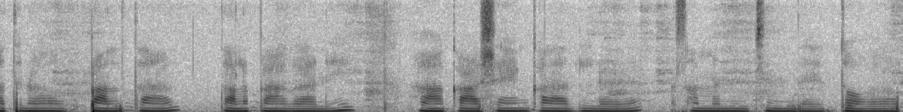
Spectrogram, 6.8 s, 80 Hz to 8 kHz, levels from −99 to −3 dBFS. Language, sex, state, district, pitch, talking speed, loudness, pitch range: Telugu, female, Andhra Pradesh, Manyam, 175 Hz, 60 wpm, -25 LUFS, 170-185 Hz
